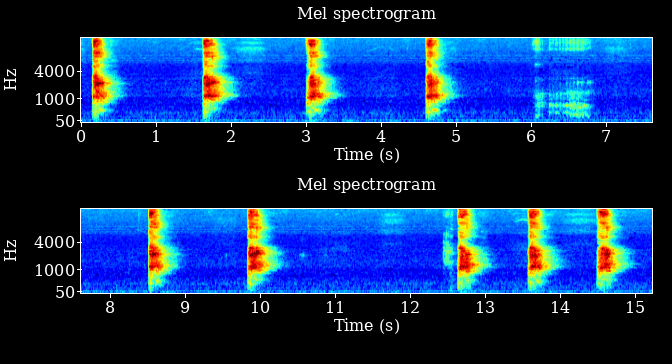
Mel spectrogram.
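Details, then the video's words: Misha, a female pet dog with focal seizures occurring just before and shortly after, barks steadily indoors: ten sharp, harsh barks spaced about one and a half seconds apart, with a brief pause midway, over a faint low hum. "Barking and two focal seizures"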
